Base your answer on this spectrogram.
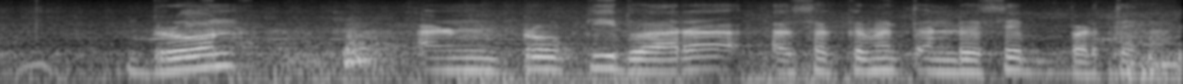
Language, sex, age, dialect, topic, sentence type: Hindi, male, 31-35, Kanauji Braj Bhasha, agriculture, statement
